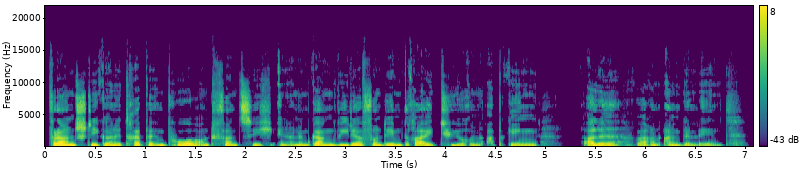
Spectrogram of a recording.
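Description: Low-voiced male audiobook narrator. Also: normal speed, darkish tone, dry recording, studio quality.

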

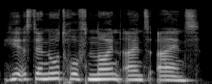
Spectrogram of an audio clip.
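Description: A woman voicing a tired emergency dispatcher who answers calls in a trained, flat phone voice. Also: on the high side, unhurried, no echo, clean studio sound, pitched above the performer's own voice, lightly acted. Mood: calm, formal.

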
